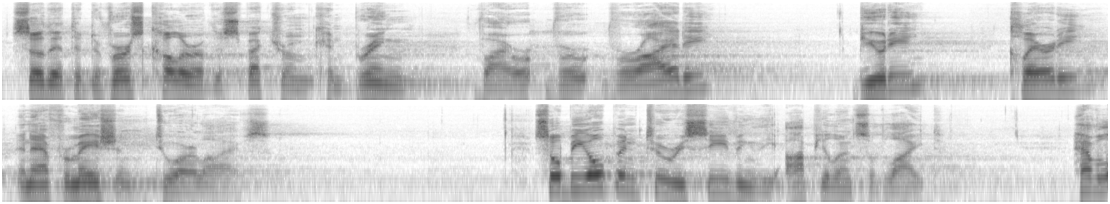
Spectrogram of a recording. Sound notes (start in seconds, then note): none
